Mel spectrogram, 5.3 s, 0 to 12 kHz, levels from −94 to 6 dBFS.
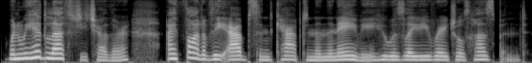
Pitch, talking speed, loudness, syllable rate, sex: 205 Hz, 225 wpm, -20 LUFS, 5.6 syllables/s, female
